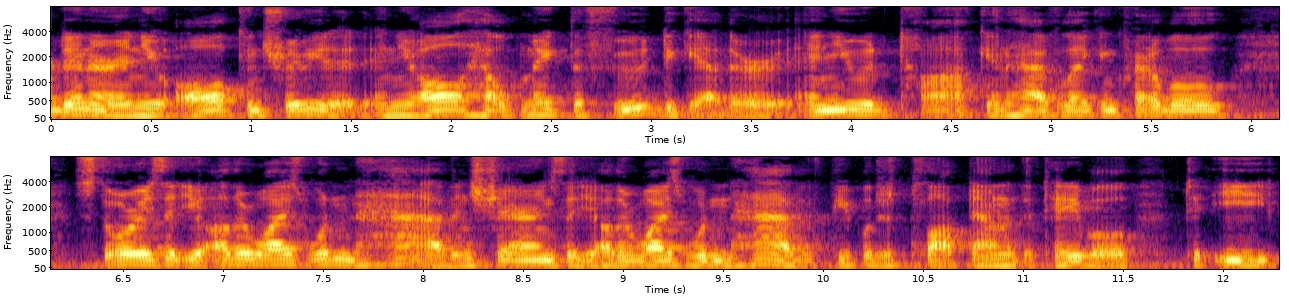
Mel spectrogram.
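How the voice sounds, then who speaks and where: Speaking at a fairly quick pace, a man leaves hardly any pauses. His medium-pitched voice keeps a fairly even intonation over noticeable background noise. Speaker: community organizer, fundraiser. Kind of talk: casual talk to camera. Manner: casual with many fillers; stutters.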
